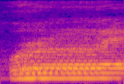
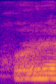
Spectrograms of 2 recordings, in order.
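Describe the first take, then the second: First: It is said with a very long, forceful r. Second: It is said with a short, mild r.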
